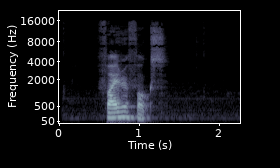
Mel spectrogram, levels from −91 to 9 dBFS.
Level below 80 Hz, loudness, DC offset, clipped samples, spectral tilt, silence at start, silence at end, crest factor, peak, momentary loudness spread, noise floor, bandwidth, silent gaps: -74 dBFS; -28 LUFS; under 0.1%; under 0.1%; -5.5 dB/octave; 0.55 s; 0.95 s; 22 dB; -10 dBFS; 16 LU; -71 dBFS; 16 kHz; none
